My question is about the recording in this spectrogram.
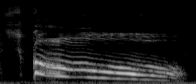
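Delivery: mild Viking yell; a light hammed-up war cry; battle cry. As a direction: call it as you leap from the ship. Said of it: "with the battle cry".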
